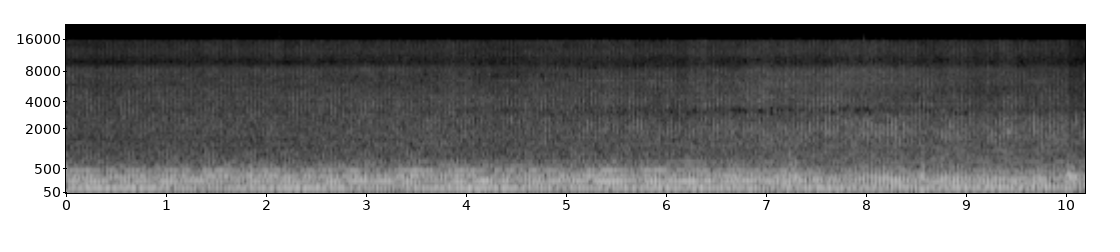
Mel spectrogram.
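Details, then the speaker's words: Restored Craftsman T100 riding mower after belt replacement: steady, even engine hum with deck spinning smoothly, no rattle or the earlier marble-like clatter; normal running. "not exactly sure what it happened but the deck actually sounds like it's supposed to"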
